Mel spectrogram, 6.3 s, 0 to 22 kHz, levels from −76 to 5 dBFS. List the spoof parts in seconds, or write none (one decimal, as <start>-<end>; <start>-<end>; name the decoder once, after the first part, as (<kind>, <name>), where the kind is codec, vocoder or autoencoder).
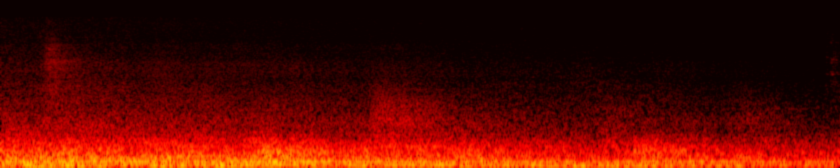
1.0-3.4 (autoencoder, DAC-VAE); 5.0-5.8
